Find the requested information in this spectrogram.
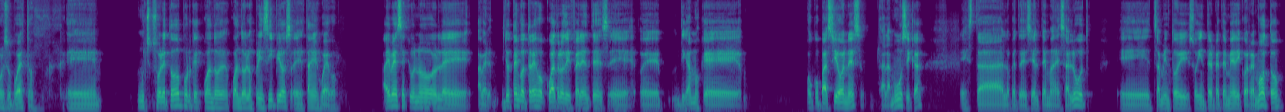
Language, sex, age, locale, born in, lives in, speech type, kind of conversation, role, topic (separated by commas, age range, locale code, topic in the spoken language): Spanish, male, 55-59, es-EC, Ecuador, United States, conversation, podcast, guest, ¿Cómo equilibras tu trabajo comercial con tus proyectos personales?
